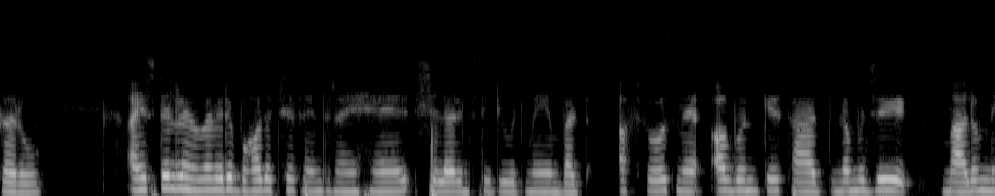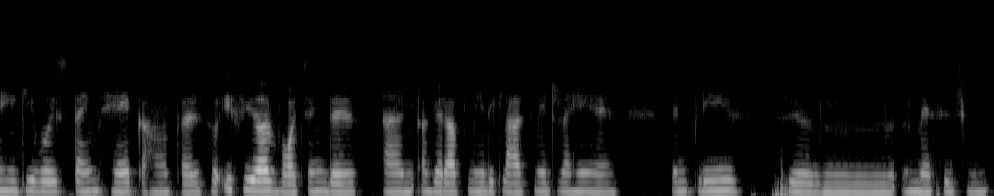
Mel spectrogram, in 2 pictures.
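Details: Adult woman who has stammered since early childhood, speaking Hindi/English; stuttering.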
